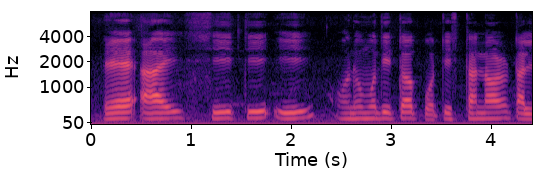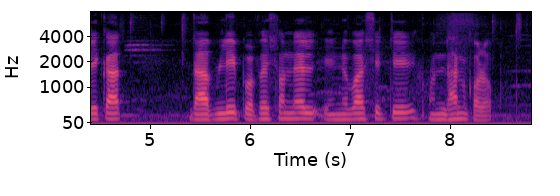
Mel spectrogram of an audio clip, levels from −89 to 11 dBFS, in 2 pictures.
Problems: constant background noise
